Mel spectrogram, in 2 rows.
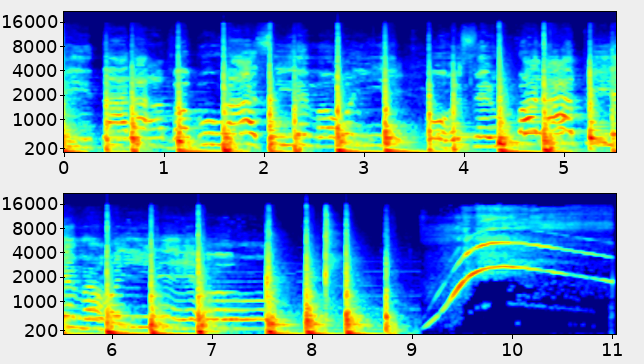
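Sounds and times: comic whistle sound effect: 9.1 - 11.0.

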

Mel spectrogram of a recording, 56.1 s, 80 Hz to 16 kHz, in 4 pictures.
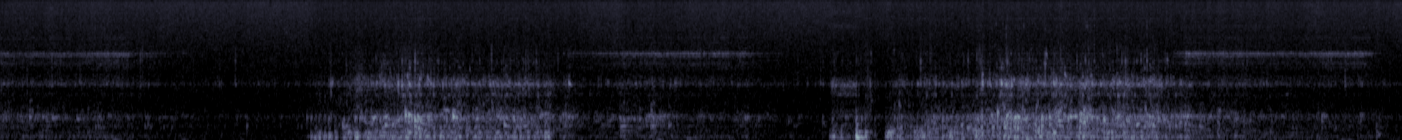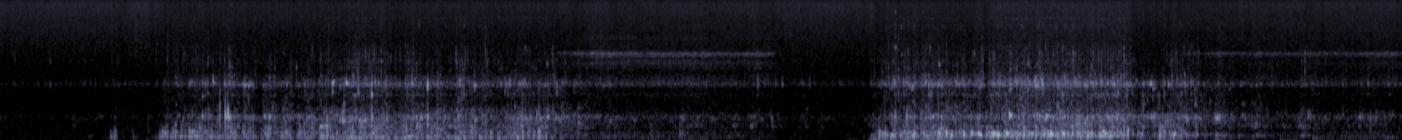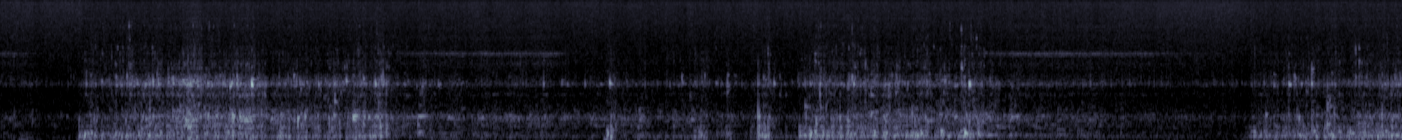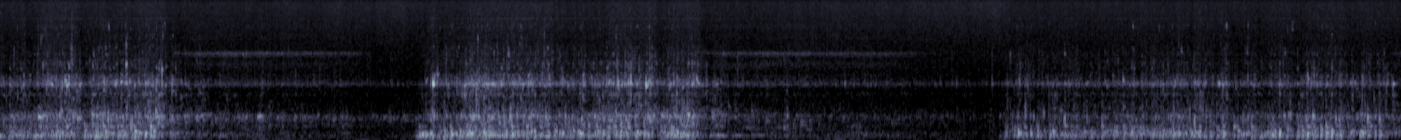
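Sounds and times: exhaled bubbles gurgling underwater: 3.0 - 7.3, 8.2 - 13.8, 15.1 - 21.8, 22.6 - 39.6, 40.4 - 56.0.

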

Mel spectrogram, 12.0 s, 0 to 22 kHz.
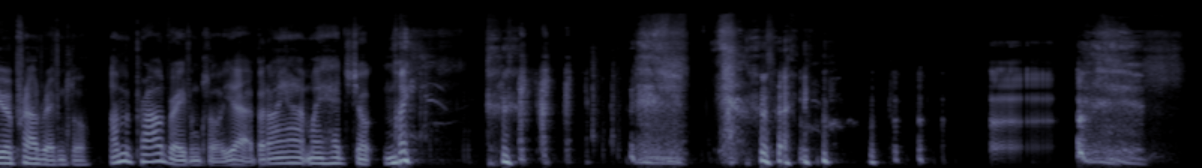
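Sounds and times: man rasping vocal noise: 6.3 - 7.5.

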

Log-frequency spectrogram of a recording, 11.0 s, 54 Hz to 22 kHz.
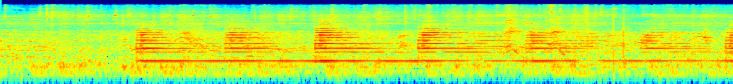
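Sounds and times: crowd voices: 0.0 - 11.0
large bell struck: 2.0 - 11.0.

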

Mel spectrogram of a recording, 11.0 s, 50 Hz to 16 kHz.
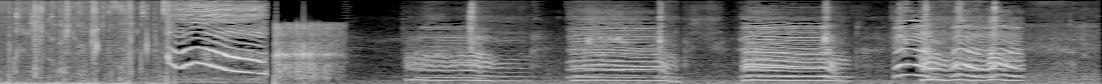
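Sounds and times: loud falling cry: 1.8 - 2.8.

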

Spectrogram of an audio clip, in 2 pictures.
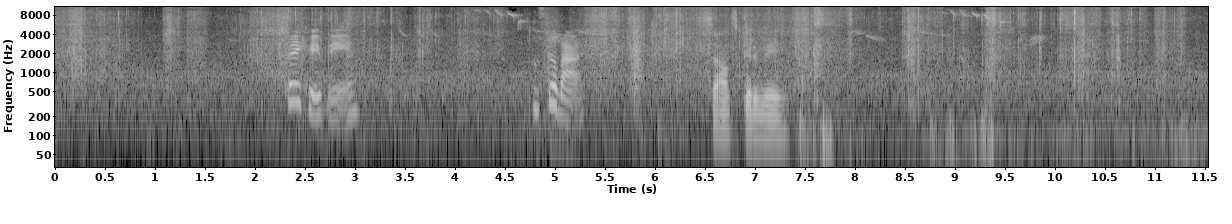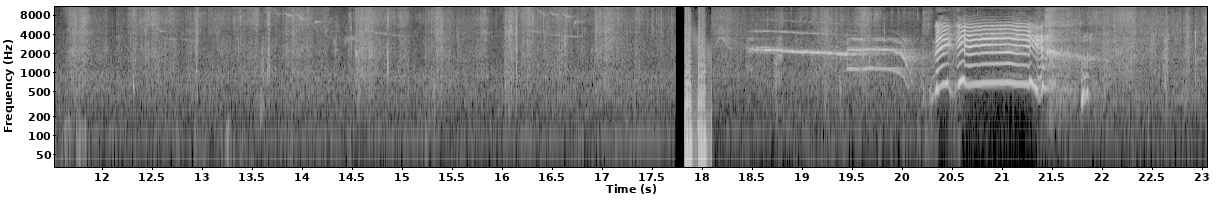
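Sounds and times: brush crackling and rustling: 0.0 - 23.0
footsteps through dry leaves: 0.0 - 23.0
loud thump: 17.8 - 18.1.

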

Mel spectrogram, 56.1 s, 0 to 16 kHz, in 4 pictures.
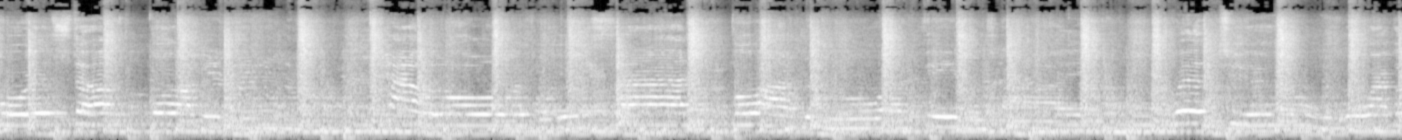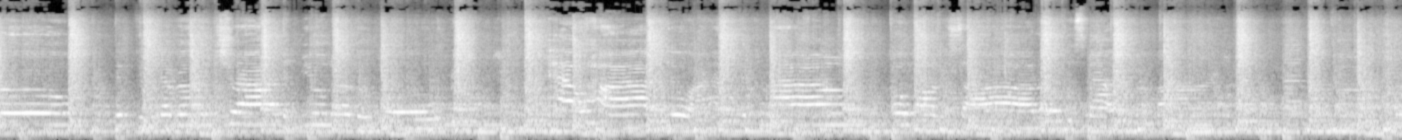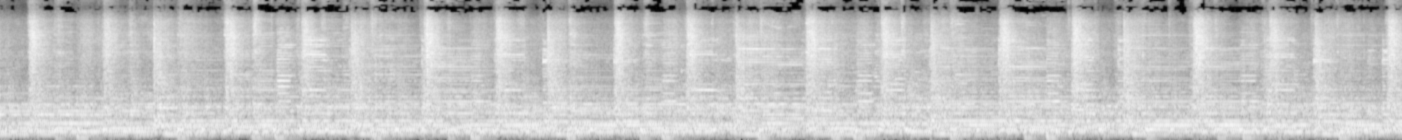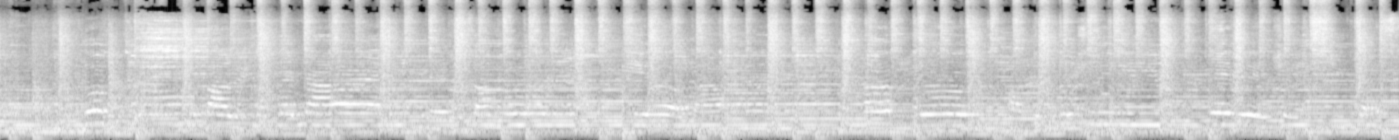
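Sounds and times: drum kit beat: 0.0 - 56.0
person singing: 0.0 - 56.0
strummed acoustic guitar: 0.0 - 56.0.

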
